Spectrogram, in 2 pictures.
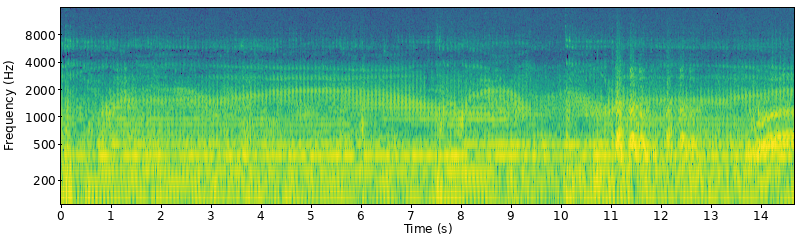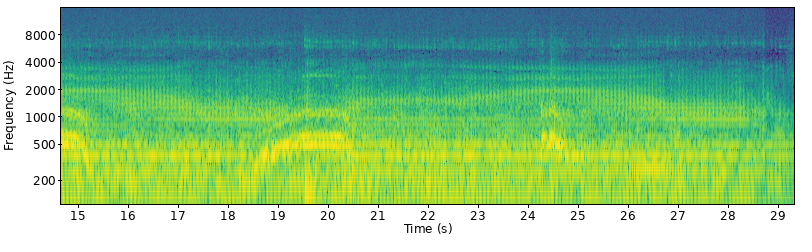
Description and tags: Different sounds with didgeridoo mixed together to get a fuller sound.
It's played by me on a original Didgeridoo from Australia.
Didgeridoo, audacity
